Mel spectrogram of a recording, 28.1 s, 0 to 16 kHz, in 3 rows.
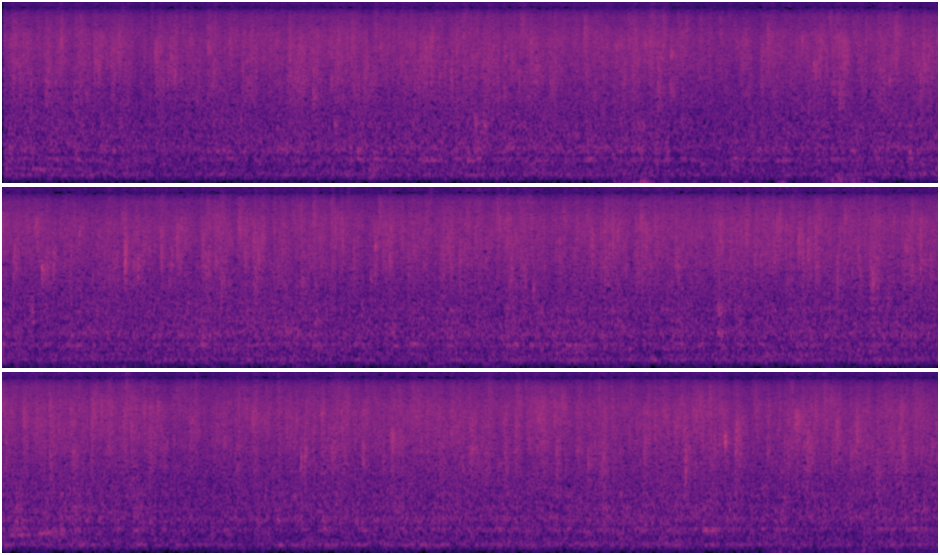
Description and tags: I used a Sony Handy cam HDR-SR12. Somewhere in Greece, in south Peloponnese.
field-recording, rain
